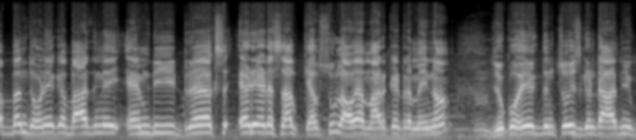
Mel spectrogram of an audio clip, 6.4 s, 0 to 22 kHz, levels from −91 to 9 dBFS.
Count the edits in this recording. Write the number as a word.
zero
